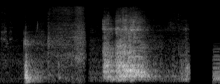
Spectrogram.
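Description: Wooden matryoshka doll being handled, rubbing against hands and the table: a short knock about a quarter second in, then a louder scraping rub in the second half that cuts off abruptly near the end.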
